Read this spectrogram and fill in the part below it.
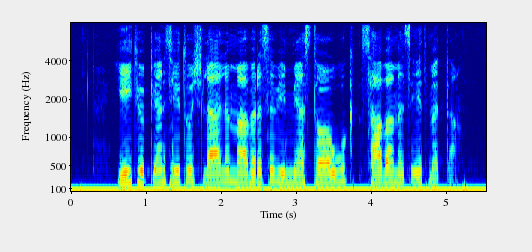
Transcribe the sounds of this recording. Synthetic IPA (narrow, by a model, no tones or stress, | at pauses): jɛit̪ʰijo̞pʼːjanse̞t̪ʰo̞t͡ʃːləaləmːahβəɾəsəβjɛmːijast̪ʰəwawːʊkʼsaβaməsʼjet̪mət̪ʼːa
